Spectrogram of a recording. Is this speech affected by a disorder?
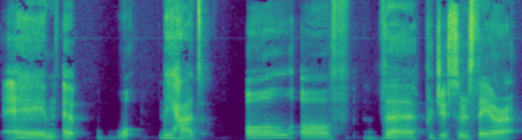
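Yes: stammer; childhood stammer, childhood speech language therapy unhelpful, told no cure, once couldn't say own name; stammer worse over last few months, linked to stress, tension and poor breathing; struggles with some words, plans words ahead, rephrases around feared words, many say they don't notice it; here blocks.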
